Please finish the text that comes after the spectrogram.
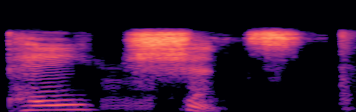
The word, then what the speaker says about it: patience: It looks like patient, but it's spelled patience.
